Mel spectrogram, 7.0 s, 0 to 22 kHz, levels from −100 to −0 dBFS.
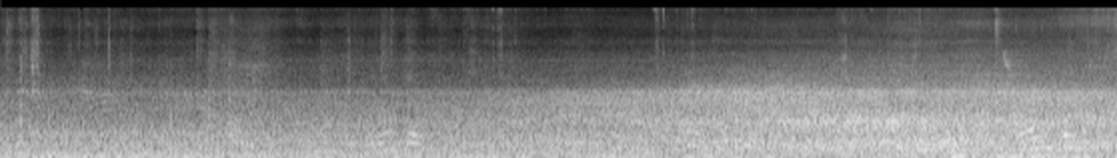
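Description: No technical faults are audible anywhere in this audio.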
